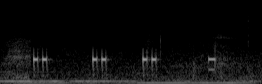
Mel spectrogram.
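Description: Telephone keypad tones ring out as a number is dialed, clear close beeps in short pairs with brief pauses between them, over a low steady hum.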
